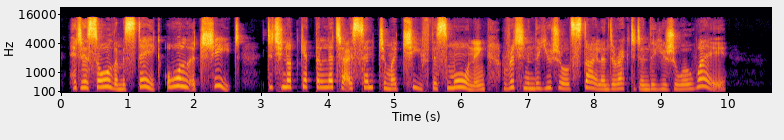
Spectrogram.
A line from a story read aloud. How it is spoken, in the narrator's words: she cried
